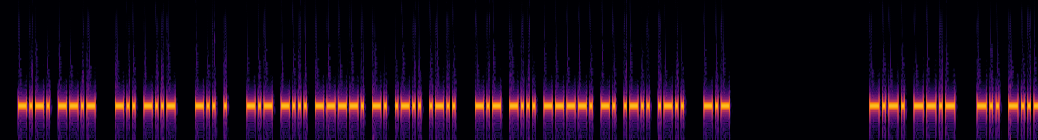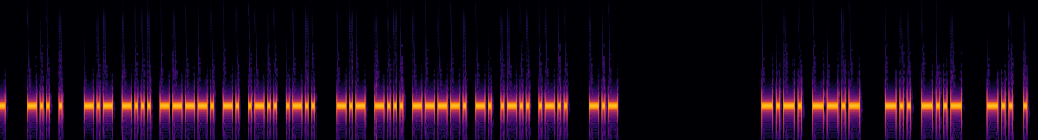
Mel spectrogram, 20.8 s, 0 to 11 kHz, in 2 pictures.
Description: Morse code, heard as a keyed tone, about 37 wpm, 700 Hz. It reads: CQ DX DE KB9NLL KB9NLL K CQ DX DE KB9NLL KB9NLL K CQ DX DE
